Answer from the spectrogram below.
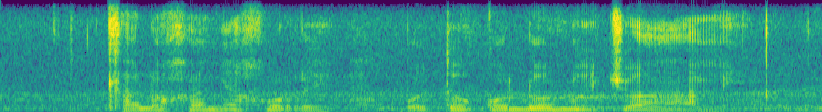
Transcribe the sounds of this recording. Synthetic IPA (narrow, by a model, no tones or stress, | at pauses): t͡ɬʰalɔχaɲaχʊrɪ | bʊtʼɔkʼɔlɔlʊd͡ʒwaːmɪ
